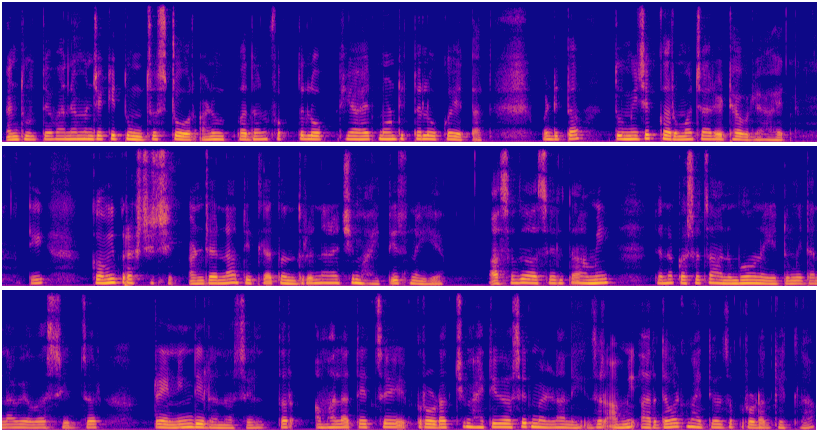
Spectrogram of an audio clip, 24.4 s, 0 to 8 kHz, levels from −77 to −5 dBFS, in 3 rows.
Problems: background sounds at intervals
